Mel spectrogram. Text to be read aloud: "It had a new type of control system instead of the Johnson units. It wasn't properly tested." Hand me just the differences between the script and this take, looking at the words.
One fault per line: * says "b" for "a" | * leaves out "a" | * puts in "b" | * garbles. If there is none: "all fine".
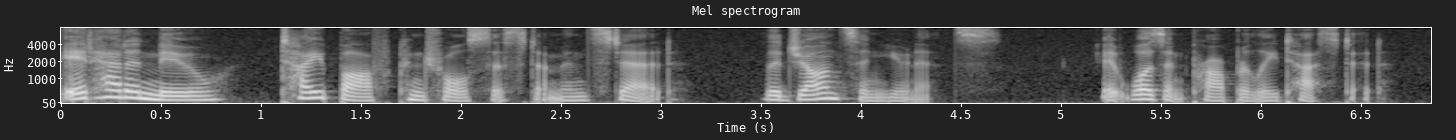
* says "off" for "of"
* leaves out "of"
